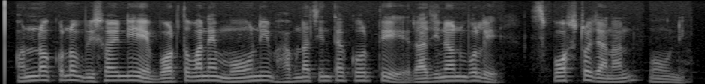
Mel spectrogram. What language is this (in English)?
Bangla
